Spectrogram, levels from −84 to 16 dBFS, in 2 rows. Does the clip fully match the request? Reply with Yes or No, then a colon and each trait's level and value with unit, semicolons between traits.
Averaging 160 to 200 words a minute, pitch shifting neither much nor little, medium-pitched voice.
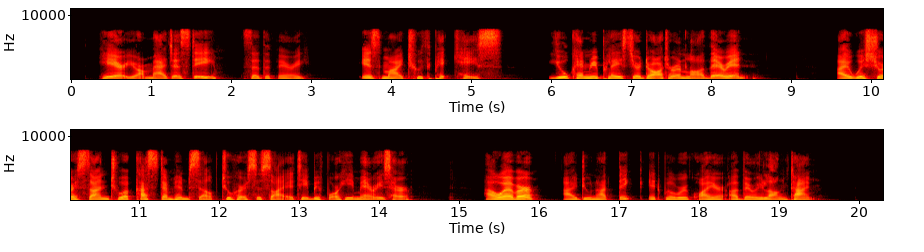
No: slow, 135 wpm; average, 4.3 semitones; medium, 165 Hz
